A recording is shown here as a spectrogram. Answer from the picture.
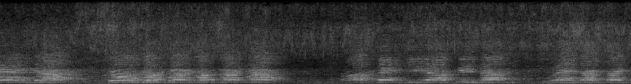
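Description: A crowd of protesters chanting a slogan in unison: rhythmic shouted phrases, repeated with a short break about three seconds in.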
